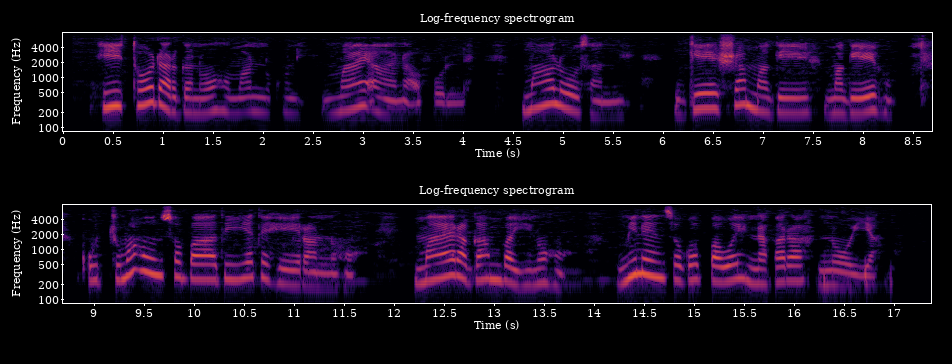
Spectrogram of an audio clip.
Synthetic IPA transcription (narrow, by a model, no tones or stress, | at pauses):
hiːt̪ːo̞ːd̪ɐɾɡɐnoːɦɔmɐnːʊkʊnɪ | majaːnɐɔfɔlːɛ | maːlo̞ːsɐnːɛ | ɡe̞ːʃːɐ | mɐɡeːɦʊ | kʼʊt͡ʃːʊmɐhɔnsɔbaːd̪ɪjːɛt̪ɛɦe̞ːɾɐnːɔɦɔ | maːjɐɾɐɡɐmbɐjɪnɔɦɔ | mɪnɛnsɔɡɔbːɐwɔjnɐfɐɾɐnoːjːɐ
